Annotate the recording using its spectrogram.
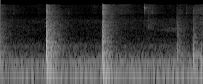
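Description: A handful of sharp, irregularly spaced taps of a table knife knocking against a mixing bowl and cupcake as whipped cream is scooped and pushed into the cupcakes, over a low steady hum.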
